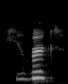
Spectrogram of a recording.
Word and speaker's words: Kubrick: But at the same time, with most of that director's films, it's Stanley Kubrick.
